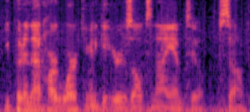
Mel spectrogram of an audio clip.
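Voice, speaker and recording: A man speaking in a casual, unscripted podcast monologue, halting as he thinks aloud while driving through rain. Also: sits low, a bit bright. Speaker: podcast host, comedian. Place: inside a car, driving in rain. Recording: noisy car, distant mic, rain. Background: rain and car noise.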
